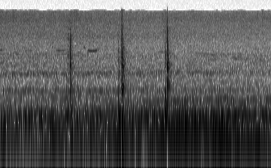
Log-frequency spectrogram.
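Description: An electronic scanner clicks a few times.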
